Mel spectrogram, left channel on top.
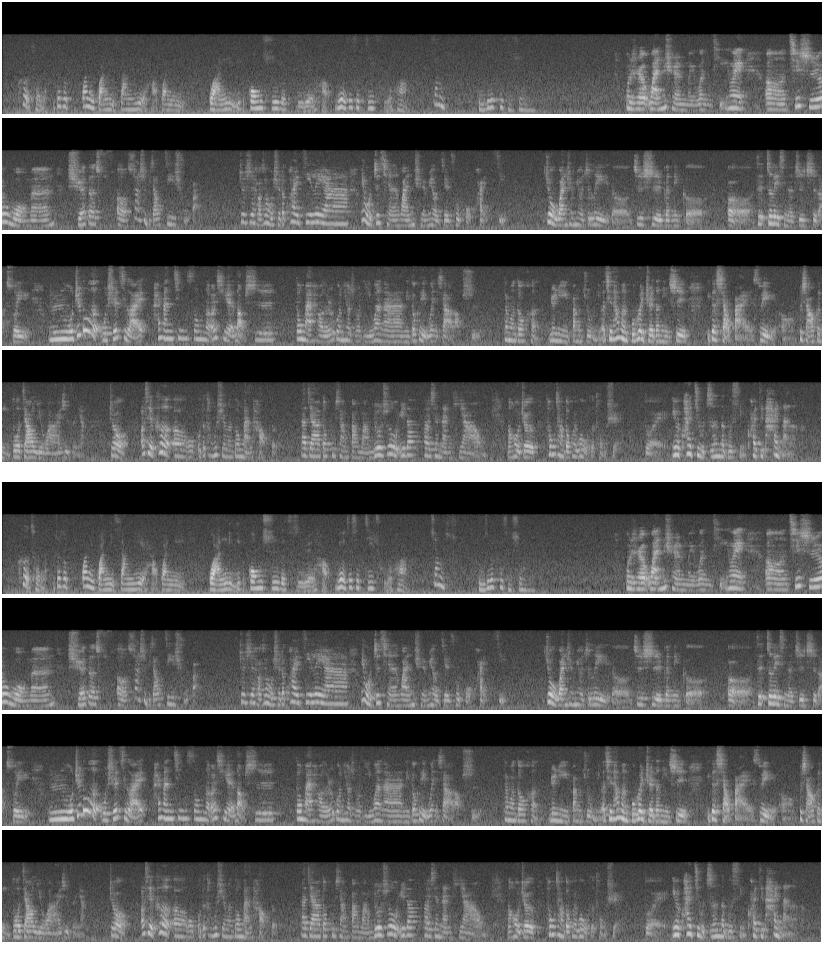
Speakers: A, on the right; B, in the centre.
A: 课程啊，就是关于管理商业好，管理管理一个公司的职员好，没有这些基础的话，这样读这个课程适合吗？
B: 我觉得完全没问题，因为，嗯、呃其实我们学的呃算是比较基础吧，就是好像我学的会计类啊，因为我之前完全没有接触过会计，就完全没有这类的知识跟那个呃这这类型的知识的，所以嗯，我觉得我学起来还蛮轻松的，而且老师都蛮好的。如果你有什么疑问啊，你都可以问一下老师，他们都很愿意帮助你，而且他们不会觉得你是一个小白，所以呃不想要跟你多交流啊，还是怎样。就而且课，呃，我我的同学们都蛮好的，大家都互相帮忙。比如说我遇到一些难题啊，然后我就通常都会问我的同学，对，因为会计我真的不行，会计太难了。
